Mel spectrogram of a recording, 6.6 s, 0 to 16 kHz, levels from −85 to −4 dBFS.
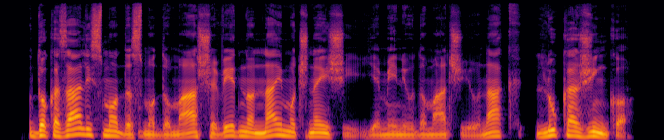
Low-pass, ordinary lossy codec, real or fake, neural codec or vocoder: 14.4 kHz; none; real; none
